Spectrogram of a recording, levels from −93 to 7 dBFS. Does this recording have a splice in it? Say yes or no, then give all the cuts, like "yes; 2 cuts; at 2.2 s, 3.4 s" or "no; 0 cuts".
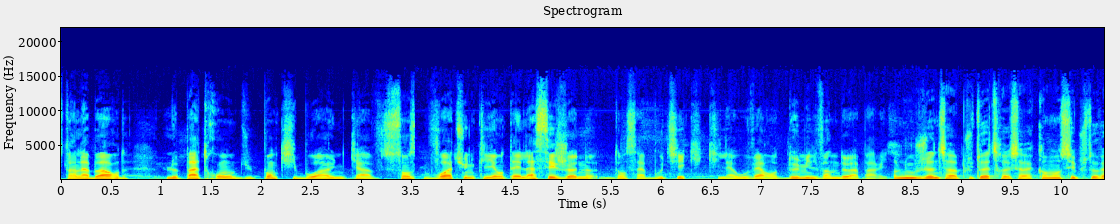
yes; 1 cut; at 3.5 s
